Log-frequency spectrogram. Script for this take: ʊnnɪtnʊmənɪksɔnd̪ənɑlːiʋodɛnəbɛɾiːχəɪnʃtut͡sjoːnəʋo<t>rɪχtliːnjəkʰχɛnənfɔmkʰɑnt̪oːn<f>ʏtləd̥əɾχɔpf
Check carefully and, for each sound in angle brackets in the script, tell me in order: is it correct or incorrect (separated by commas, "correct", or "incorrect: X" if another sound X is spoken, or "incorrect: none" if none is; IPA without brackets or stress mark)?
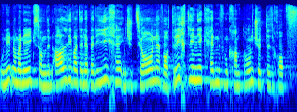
correct, incorrect: ʃ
